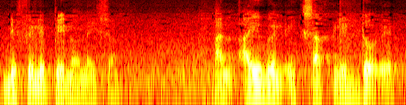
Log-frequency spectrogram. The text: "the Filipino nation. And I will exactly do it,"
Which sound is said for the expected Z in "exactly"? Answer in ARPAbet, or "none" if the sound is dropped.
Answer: S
